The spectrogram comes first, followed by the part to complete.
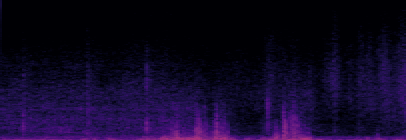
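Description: Wind buffeting the microphone as a low rumble, swelling louder twice around the middle.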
